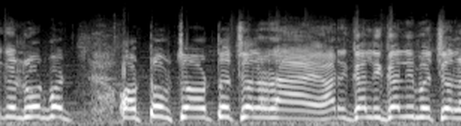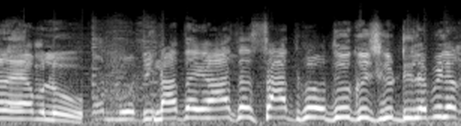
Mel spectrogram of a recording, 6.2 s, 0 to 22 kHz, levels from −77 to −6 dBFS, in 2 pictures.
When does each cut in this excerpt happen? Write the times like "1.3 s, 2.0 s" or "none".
3.7 s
